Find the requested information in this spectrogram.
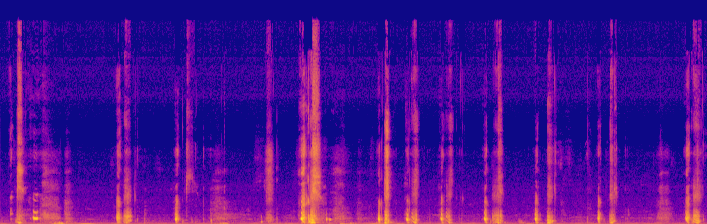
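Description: Quiet, quick little sneezes in a rapid series, roughly a dozen over fourteen seconds, in a quiet room; repeated sneezing.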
